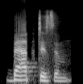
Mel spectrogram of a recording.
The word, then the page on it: baptism: Indian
